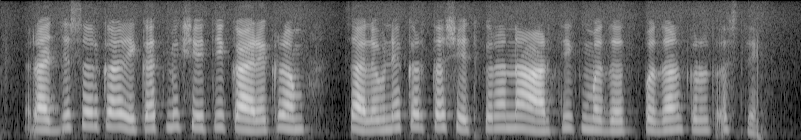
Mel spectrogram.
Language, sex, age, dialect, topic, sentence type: Marathi, female, 18-24, Northern Konkan, agriculture, statement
